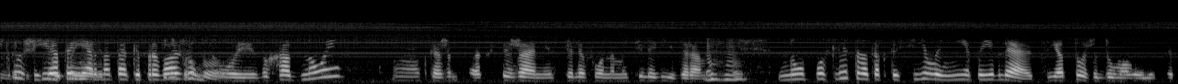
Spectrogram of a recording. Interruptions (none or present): present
